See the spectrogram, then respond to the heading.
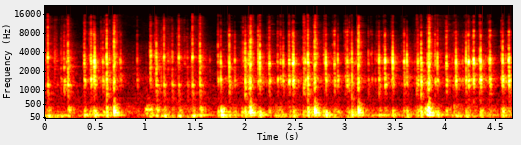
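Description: Fingertips type on a backlit ROCCAT G65 mechanical keyboard with plastic keycaps, producing a steady run of quick, bright clicky taps. Each keystroke is short and crisp with a light low thud underneath, and the keys clatter unevenly as typing continues throughout.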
